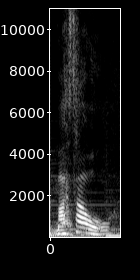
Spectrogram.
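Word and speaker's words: 正男: 일본어로 그 김정남의 정남을 바르 발음을 하면 마사오거든요. 아, 정남이 예. 마사오. 예. 마사오라고 하는데 그래도 그 뒤로부터는 마사오 숨은 팬클럽 대박이다.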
